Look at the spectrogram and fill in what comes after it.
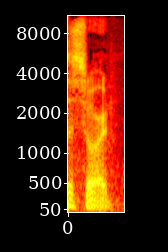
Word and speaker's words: sword: No, it's a sword. – Then what the hell are you pronouncing the W for?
